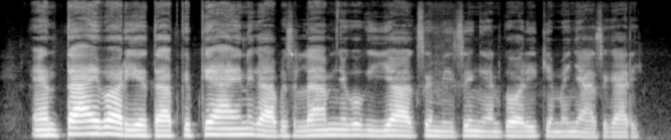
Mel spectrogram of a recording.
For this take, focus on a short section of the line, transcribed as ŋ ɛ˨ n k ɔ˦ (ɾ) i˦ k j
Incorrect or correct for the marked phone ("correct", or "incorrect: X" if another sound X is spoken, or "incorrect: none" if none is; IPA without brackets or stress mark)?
correct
